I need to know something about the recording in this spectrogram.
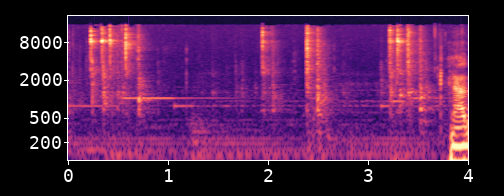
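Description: Computer keyboard being typed on: irregular, separate key clicks with short pauses between them as a short terminal command is entered, with a quick cluster of keystrokes near the end.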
